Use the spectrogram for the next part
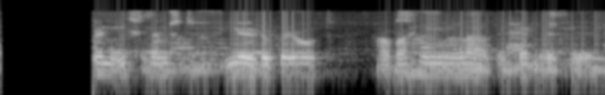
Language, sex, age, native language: Icelandic, male, 13, Icelandic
